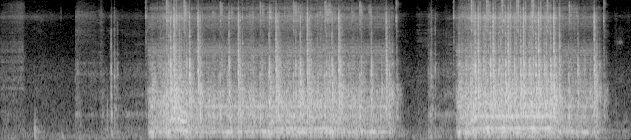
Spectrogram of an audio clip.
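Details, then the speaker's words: Noisy domestic sewing machine, just oiled, runs in rattling bursts with a hard metallic clank that seems to come from the left side; before full cleaning and oiling. "It sounds like the clanking is coming somewhere from the left."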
